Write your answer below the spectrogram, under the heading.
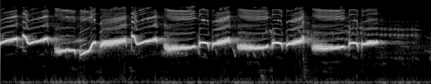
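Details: Chinese hwamei training song used to make other birds answer: a continuous, loud, wavering whistle that climbs and dips in long, smooth phrases, then stops.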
